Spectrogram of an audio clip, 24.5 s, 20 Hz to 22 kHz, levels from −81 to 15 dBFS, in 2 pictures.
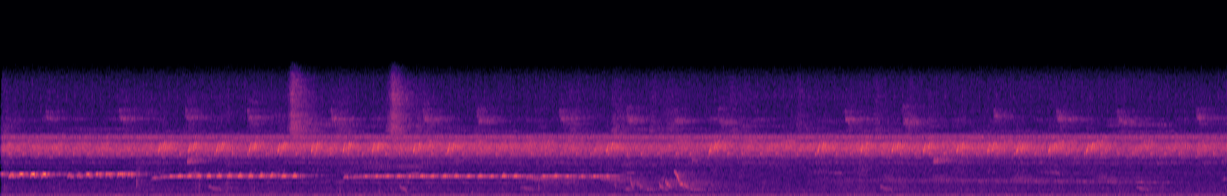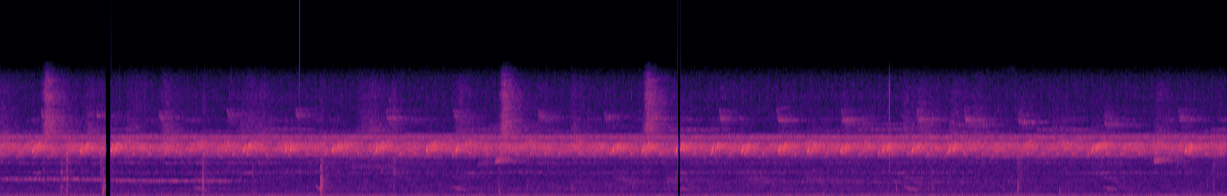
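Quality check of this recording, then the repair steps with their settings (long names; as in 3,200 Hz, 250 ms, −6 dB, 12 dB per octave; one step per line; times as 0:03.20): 0:13.32–0:13.38: drop-out 55 ms
0:15.26: click
0:19.04–0:19.07: drop-out 29 ms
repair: click removal
repair the gap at 0:13.32, 55 ms
repair the gap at 0:19.04, 29 ms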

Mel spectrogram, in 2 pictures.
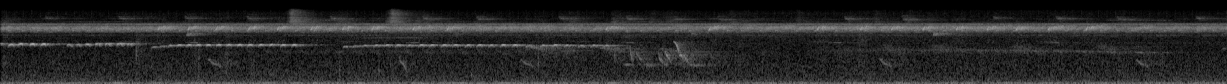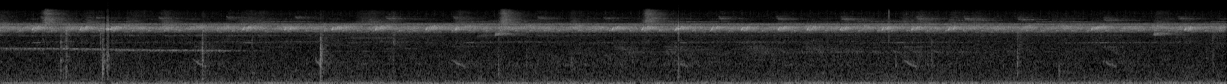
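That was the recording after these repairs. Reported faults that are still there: none of them is left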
